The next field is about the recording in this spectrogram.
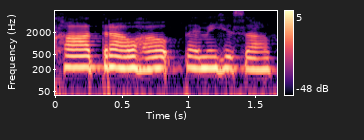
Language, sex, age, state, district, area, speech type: Kashmiri, female, 45-60, Jammu and Kashmir, Anantnag, rural, spontaneous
